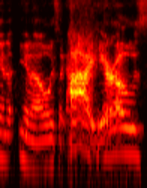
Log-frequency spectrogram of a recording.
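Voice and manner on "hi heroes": very loud, rough, raspy belting voice. Retelling video snippets from a comics CD: imitating Stan Lee. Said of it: "video snippets, uh, from Stan Lee".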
